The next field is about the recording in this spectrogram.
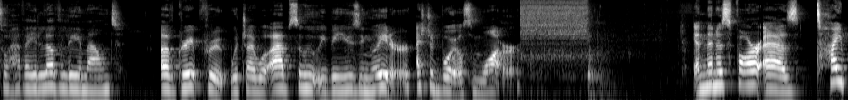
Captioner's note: water sound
